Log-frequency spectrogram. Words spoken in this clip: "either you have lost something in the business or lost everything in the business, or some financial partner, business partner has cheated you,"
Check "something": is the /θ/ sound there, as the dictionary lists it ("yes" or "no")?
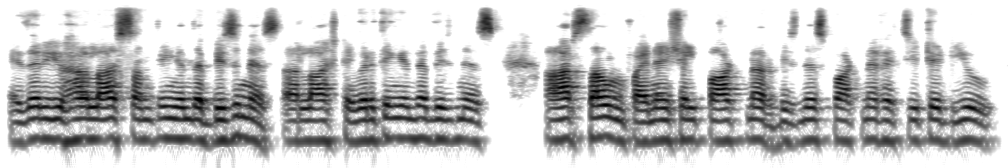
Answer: no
